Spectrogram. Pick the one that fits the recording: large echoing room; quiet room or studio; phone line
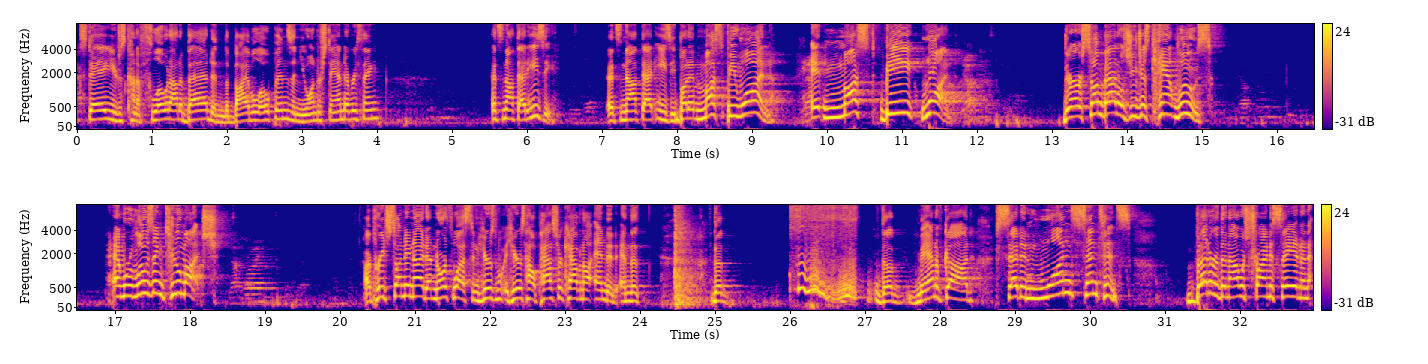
large echoing room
